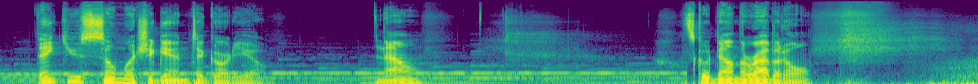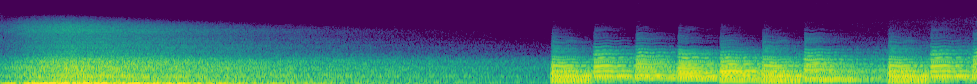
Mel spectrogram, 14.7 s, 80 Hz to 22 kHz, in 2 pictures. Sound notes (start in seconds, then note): 6.8 wind whistling; 11.5 lighthearted music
